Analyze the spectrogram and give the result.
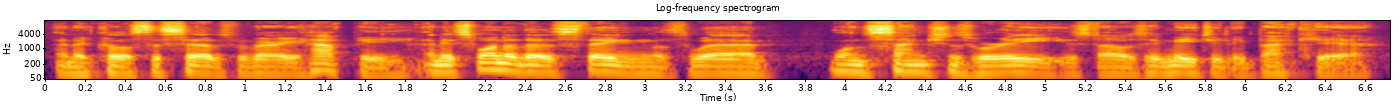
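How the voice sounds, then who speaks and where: Middle-aged man, very low voice, lively anecdotal interviewee. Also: normal speed. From Yorkshire, England. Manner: animated anecdotal storyteller. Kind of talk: storytelling interview.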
